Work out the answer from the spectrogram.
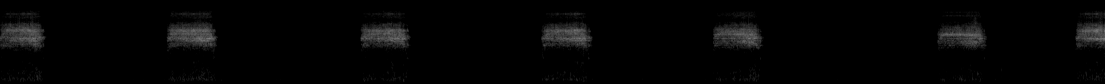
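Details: Male barn owl calling with a female answering, dated 10-1-15: seven harsh, hissing screeches at a steady pace about every two seconds, each short and broad, with quiet between.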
